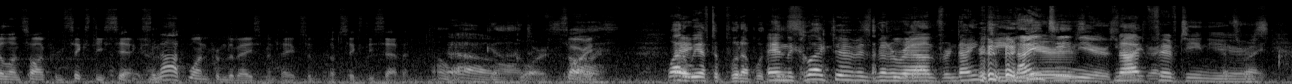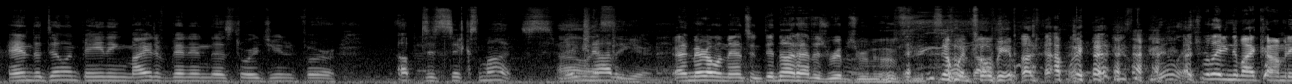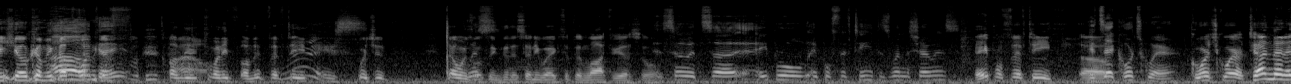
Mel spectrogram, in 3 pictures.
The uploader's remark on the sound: We sat outside for this one!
